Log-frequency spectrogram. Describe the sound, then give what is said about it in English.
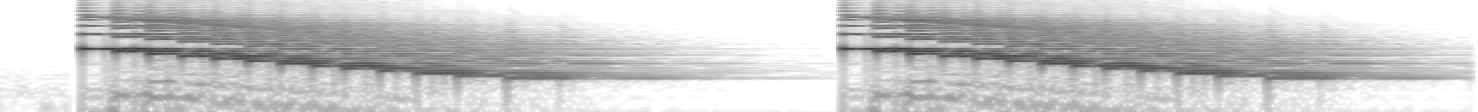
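Watch buttons are pressed twice, each setting off a bright electronic tone sequence that cascades rapidly downward in pitch for about three seconds, the two bursts identical, with no talking. “They pushed the buttons on their watches.”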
